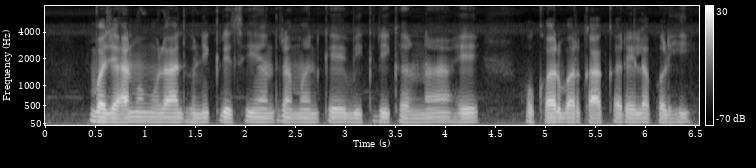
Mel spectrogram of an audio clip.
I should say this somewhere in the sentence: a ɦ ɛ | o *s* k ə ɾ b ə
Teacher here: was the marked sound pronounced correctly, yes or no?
no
